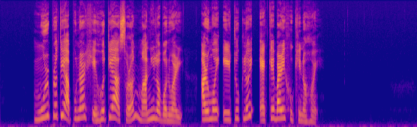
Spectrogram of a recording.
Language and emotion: Assamese, angry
